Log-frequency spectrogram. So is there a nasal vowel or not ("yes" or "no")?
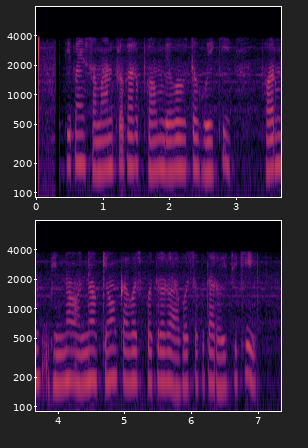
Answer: yes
